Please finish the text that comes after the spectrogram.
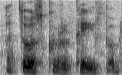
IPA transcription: ɐ ˈtuɔs ˈkʊr ˈkɐɪp

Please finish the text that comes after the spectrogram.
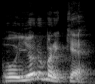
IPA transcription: oː ˈjʊrbɐrʲkʲɛ

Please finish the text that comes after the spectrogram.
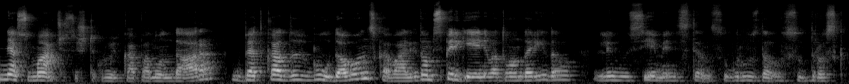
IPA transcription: ˈnʲæːsʊ ˈmɑːt͡ʃʲʊsʲɪ ɪʃ tʲɪkˈruːjʊ kɐp ɐˈnʊn ˈdɑːrɐ bʲɛt kɐt ˈbuːdɐʋʊ oːns kɐ ˈʋɐlʲɡʲɪdɐʋʊm sʲpʲɪrʲˈɡʲeːnʲɪ ʋɐ ˈtoːn dɐˈrʲiːdɐʋʊ lʲɪˈnuː ˈsʲiɛmʲɛnʲɪs tʲɛn sʊˈɡruːzdɐʋʊ sʊ ˈdrʊskɐ

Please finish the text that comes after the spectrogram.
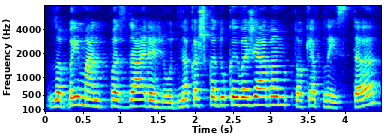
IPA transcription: lˠɐˈbɐɪ ˈmɐn pɐzˈdɑːrʲɛ ˈlʲuːdnɐ kɐʃkɐˈdʊ kɐɪ ʋɐˈʒʲæːʋɐm toːˈkʲɛ ɐplˠɐɪsˈtɐ

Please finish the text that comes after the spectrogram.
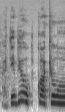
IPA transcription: ɐ ˈtʲɛɪp ˈjɛʊ koːˈkʲuː

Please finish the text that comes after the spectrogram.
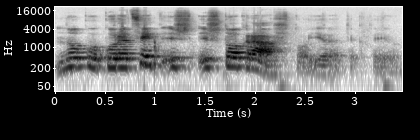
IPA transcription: nʊ ˈkʊ ˈkʊr ɐtʲˈsʲɛɪt ɪʃ ɪʃ toː ˈkrɑːʃtoː iːˈrɐ tʲɪkˈtɐɪ

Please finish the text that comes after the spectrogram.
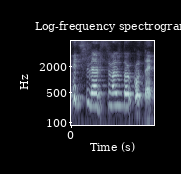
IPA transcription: ɪʃʲˈʋʲɛrʲsʲt͡sʲ mɐˈʒdɐʊk ˈkuː tɐɪ

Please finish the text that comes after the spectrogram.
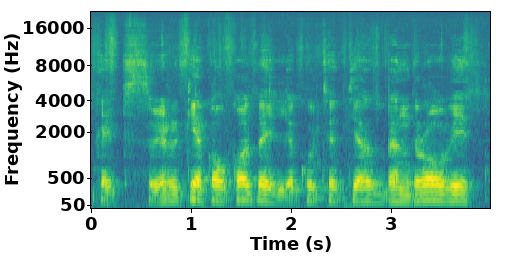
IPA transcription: ˈkɐɪp sʊˈɪrʊ ˈtʲiɛ koːlˠˈkoːzɐɪ ˈlʲɪkʊ t͡ʃʲɛ ˈtʲiɛ bʲɛnˈdroːʋʲeːs

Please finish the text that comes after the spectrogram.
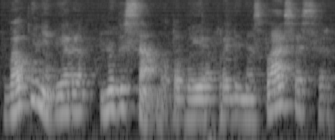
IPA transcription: ˈʋɑːˌkuː nʲɛˈbʲiɛrɐ nʊ ʋʲɪˈsɑː ˈdɑːˌbɐ ˈiːrɐ prɐˈdʲɪnʲeːs ˈklˠɑːsʲeːs ɪr

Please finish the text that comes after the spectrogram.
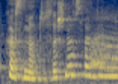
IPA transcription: ˈkɐs mʲɛˈtʊs ˈɐʃ nʲɛsoːdʲɪˈnʊ

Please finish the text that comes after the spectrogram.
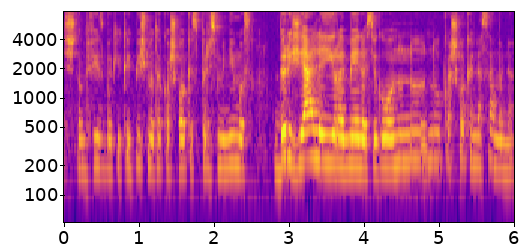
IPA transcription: ʃʲɪˈtɐm ˈfʲɛɪzbʊkʲɪ ˈkɐɪp ˈiːʃʲmʲɛtɐ kɐʃˈkoːkʲʊs pʲrʲɪsʲmʲɪˈnʲiːmʊs bʲɪrʲˈʒʲæːlʲɪ ˈiːrɐ ˈmʲeːnʲɛsʲɪ ɡɐlˠˈʋoːjʊ ˈnʊ ˈnʊ ˈnʊ kɐʃˈkoːkʲɛ nʲɛˈsɑːmoːnʲɛ

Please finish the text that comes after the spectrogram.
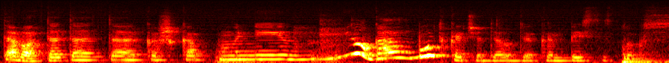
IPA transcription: tɐ ˈʋoː tɐ tɐ tɐ ˈkɑːʃˌkɑːp ˈmoːˌnʲeːɪ ˈjoː ˈɡɐlˠ ˈbuːtʲ kɐt ˈt͡ʃʲɛ dʲeːlˠ dʲʋʲɪkɐlʲˈbʲiːsʲtʲeːs toːks

